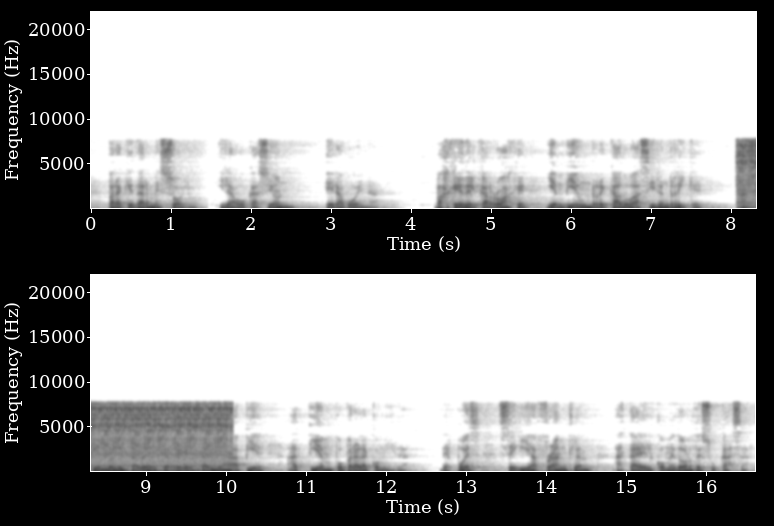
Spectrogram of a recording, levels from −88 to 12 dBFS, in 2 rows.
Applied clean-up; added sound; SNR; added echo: none; Bicycle; -3 dB; none.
